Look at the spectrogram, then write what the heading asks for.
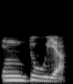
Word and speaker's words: Nduja: accent at the beginning they make you aspirate you know i don't know how you say it in english anyway it's a way to pronounce it that makes it sound like it is an eye in do ya okay so that's a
